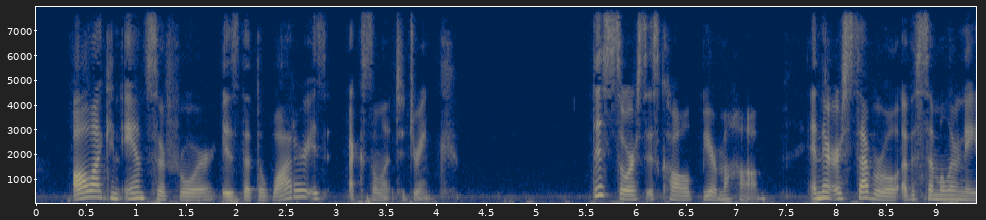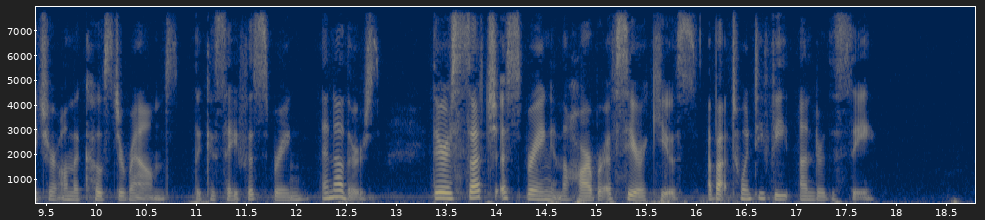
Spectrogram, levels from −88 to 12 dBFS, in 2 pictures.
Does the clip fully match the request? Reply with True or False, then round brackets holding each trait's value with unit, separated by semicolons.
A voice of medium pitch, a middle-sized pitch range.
False (175 Hz; 6.6 semitones)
